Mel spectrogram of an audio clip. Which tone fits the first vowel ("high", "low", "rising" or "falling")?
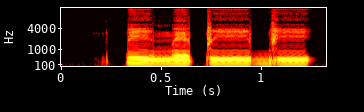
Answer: falling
